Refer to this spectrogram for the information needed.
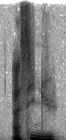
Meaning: assiduous (hard-working, diligent)
- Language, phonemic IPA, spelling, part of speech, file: French, /a.si.dy/, assidu, adjective, Fr-assidu.ogg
